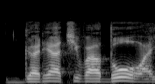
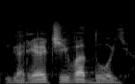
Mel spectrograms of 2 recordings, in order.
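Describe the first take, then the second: First: Loud, slow grumbling echo; disgruntled. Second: Slow, stern, measured order; curt, final. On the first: Tap echoes the fridge's order, loud disgruntled grumble. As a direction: grumble it back loudly, drawn out. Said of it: "недовольно буркнул тот". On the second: Fridge orders the boy to wash, stern and final. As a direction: lay it down firmly, slowly, no argument. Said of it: "отрезал холодильник". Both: A narrator's reading.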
